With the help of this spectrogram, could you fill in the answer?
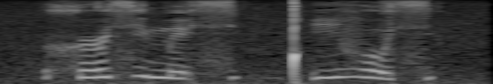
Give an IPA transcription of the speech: x ə˞ sʲ ʏ m e sʲ | ǃʼ i v o sʲ

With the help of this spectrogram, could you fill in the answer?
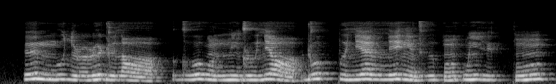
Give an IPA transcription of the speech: ø mː u ʎ ø ɭ õ ɭ ɯ ɖ ø l ɑ | ɡʱ o w õ nː ĩ ɡ ɹ u lʲ ɑ | ɖ o pː ɯ lʲ æ lː e lʲ æ̃ dʱ ɯ p õ p w ĩ ɦ y kː ũ

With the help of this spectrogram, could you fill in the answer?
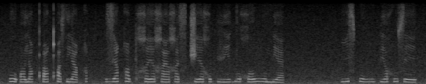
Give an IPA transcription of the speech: o ʔ ɒ j ɒ qʼ o qʼ ɒ s j æ q | z e q ɒ p χ e χ æ χ æ s t͡ʃ e χ u p vʲ e ɡ u χ o v o mʲ æ | i s p o v u pʲ ɒ h u s e

